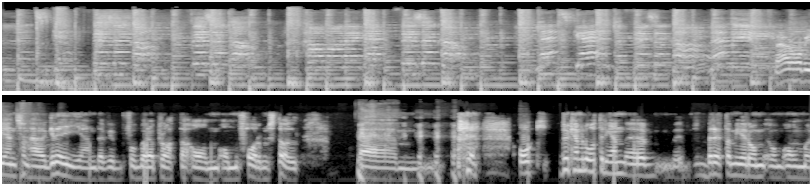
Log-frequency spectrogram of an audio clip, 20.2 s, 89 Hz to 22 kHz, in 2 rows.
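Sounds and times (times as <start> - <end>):
upbeat 1980s pop song with thumping beat, bright synths and sung vocals: 0.0 - 10.5, 14.6 - 15.9
speech: 10.0 - 20.1
laughter: 14.6 - 16.4.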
